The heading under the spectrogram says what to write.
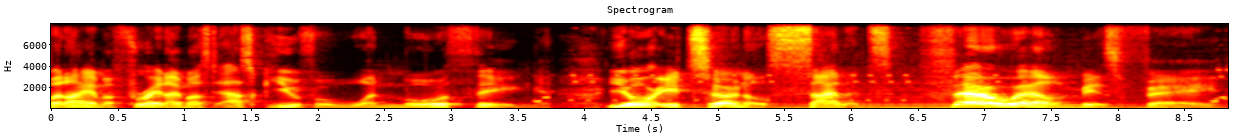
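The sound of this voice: Over background music, a man in a put-on character voice speaks at a very slow pace with a menacing, theatrical tone. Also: fairly low pitch for a man.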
